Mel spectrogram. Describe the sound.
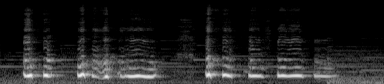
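A voice imitates a baby crying: two bursts of short, high, wavering wails, each with about four sobbing cries rising and falling in pitch, fairly loud, with a brief pause between the bursts.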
